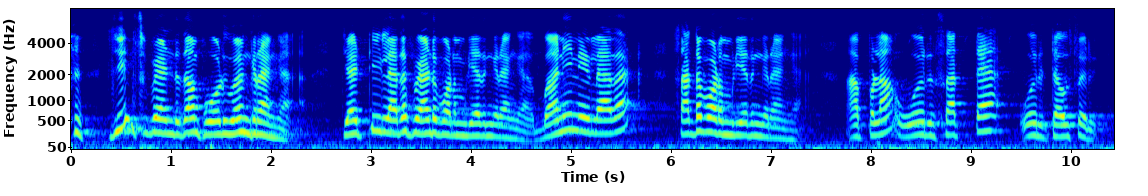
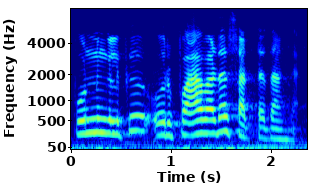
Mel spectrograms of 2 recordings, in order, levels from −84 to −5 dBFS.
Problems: low volume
